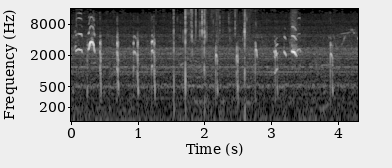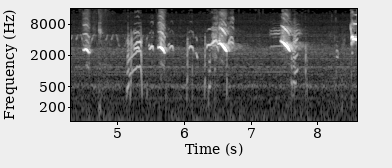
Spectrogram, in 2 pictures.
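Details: Osprey at its nest in Charlo, Montana, late morning of 27 June 2018; faint clicks and ticks at first, then louder whistled chirps that rise and fall, spaced about a second apart.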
